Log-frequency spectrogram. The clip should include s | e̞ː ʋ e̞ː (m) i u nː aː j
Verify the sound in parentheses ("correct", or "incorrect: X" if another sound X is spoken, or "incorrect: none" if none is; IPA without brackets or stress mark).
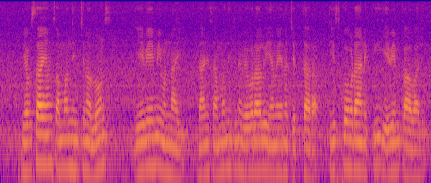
correct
